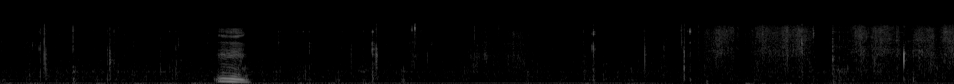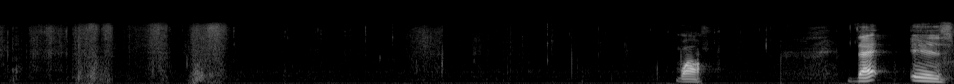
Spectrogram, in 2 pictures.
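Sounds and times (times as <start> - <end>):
person chewing with mouth clicks: 0.1 - 17.4
paper wrapper crinkling: 7.0 - 11.9.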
